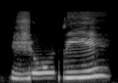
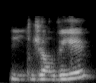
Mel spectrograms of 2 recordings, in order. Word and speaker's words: janvier: janvier, John. John, N आ गया ना. एन इज ऑन. yeah, janvier, janvier.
